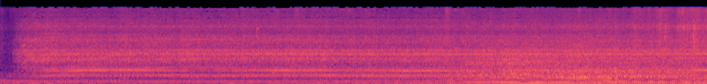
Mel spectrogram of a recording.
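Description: Reaim electric jigsaw with a fairly blunt blade cutting a curve through a wooden board. The motor speeds up just after the start, then runs steadily, with a deeper hum coming in about two-thirds of the way through.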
